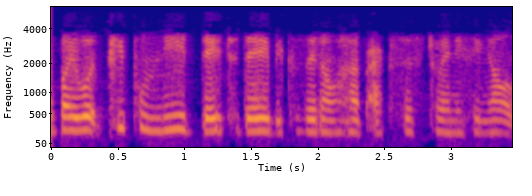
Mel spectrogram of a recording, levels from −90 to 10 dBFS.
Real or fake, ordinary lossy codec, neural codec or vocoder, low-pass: fake; MP3, 32 kbps; vocoder, 44.1 kHz, 128 mel bands, Pupu-Vocoder; 5.4 kHz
